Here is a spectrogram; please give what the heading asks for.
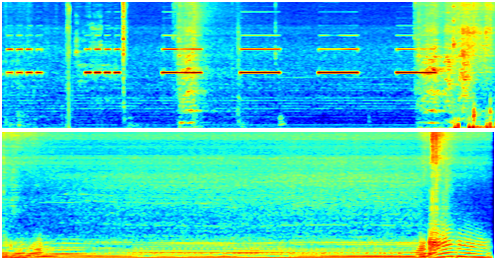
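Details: Honda Prelude no-start after battery terminal connections tightened, third attempt: door chime beeps, starter turns, engine fires and holds a smooth, steady idle; runs properly.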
